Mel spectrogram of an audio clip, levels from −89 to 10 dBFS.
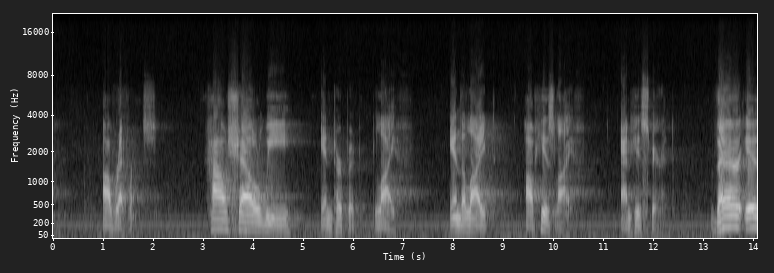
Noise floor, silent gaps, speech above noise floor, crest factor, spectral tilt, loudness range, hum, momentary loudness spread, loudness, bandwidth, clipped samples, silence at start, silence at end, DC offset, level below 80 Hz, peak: -55 dBFS; none; 31 dB; 20 dB; -5 dB/octave; 8 LU; none; 21 LU; -25 LUFS; 17.5 kHz; under 0.1%; 1 s; 0 s; under 0.1%; -60 dBFS; -8 dBFS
